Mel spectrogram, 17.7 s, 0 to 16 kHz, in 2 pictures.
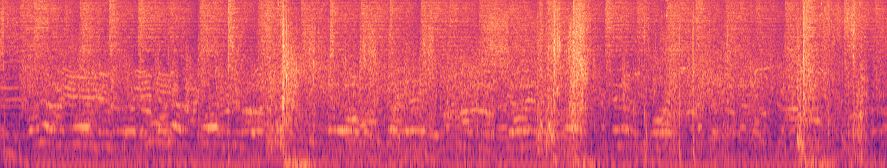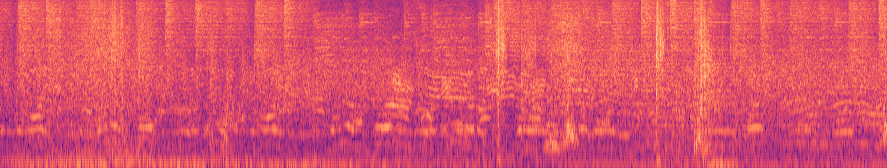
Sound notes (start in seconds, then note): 0.2 gangsters clamoring; 3.3 blows thudding; 6.1 gangsters clamoring; 8.9 air whooshing; 17.5 air whooshing; 17.5 blows thudding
